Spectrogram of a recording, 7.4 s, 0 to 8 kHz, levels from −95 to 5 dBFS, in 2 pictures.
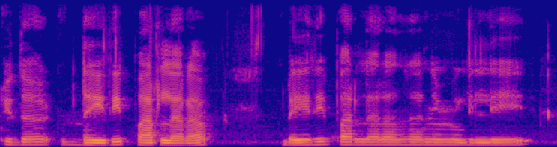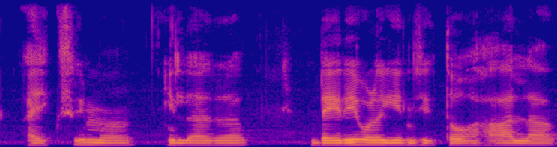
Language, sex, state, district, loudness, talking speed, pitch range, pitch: Kannada, male, Karnataka, Belgaum, -29 LUFS, 130 wpm, 125-140 Hz, 135 Hz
